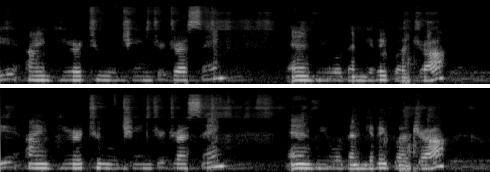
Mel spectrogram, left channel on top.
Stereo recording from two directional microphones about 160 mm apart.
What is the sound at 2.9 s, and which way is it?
A woman's voice, 30° left (ahead or behind).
